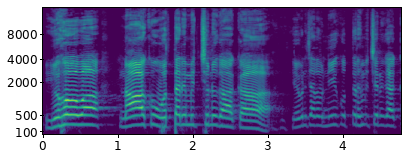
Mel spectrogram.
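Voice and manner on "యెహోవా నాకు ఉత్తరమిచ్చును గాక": loud, ringing congregational recitation; louder call-and-response verse reading; preaching at full force. Acted. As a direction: lead the church in reading the verse, loudly. Leads congregation reading together.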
